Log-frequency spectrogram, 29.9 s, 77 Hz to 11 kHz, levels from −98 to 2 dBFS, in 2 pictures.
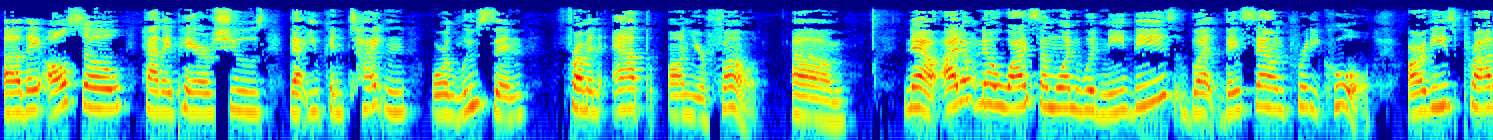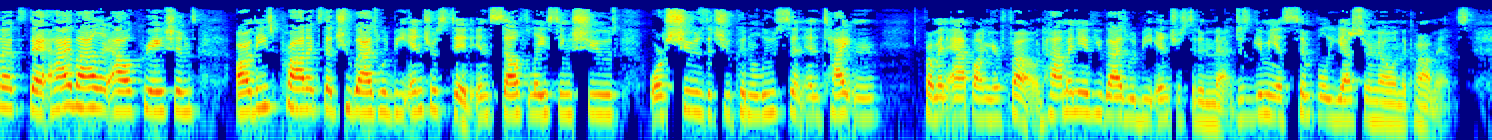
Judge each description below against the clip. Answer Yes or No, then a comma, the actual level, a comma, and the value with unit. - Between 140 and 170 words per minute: No, average, 180 wpm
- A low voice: No, high, 210 Hz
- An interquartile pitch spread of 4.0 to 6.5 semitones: Yes, average, 4.3 semitones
